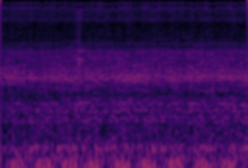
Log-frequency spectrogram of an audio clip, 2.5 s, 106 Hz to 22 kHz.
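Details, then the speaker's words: 2017 Buick Encore with check engine light and surging, parts store blamed oxygen sensor: deep, uneven warbling idle like a slight misfire, traced to a vacuum leak from a faulty valve cover. "and I don't know if you can hear it but the engine is basically like wob wob warbling it's kind of going like it's got a little bit of a misfire to it"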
